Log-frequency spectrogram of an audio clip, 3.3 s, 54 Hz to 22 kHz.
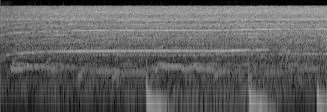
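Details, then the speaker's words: Delta 1400W server power supply running again after repair (a MOSFET had exploded earlier) with a normal 12 V output: the fan has dropped to standby after high rpm, giving a steady high-pitched whine at even pitch, showing normal cooling-fan running. "Oke kipas sudah mulai standby karena eh tadi pas rpm nya tinggi"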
